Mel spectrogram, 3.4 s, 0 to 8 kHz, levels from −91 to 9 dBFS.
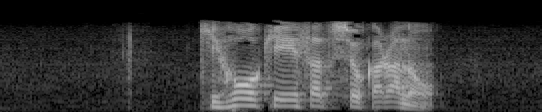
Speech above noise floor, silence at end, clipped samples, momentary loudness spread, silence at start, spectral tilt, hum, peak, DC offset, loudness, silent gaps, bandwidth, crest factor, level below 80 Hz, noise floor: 39 dB; 0.7 s; under 0.1%; 9 LU; 1.25 s; -9 dB/octave; none; -6 dBFS; under 0.1%; -21 LUFS; none; 4.7 kHz; 18 dB; -62 dBFS; -60 dBFS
